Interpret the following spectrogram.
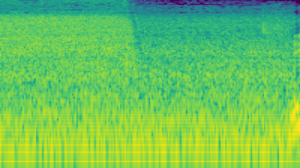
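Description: A loud, steady rushing noise with a constant low hum underneath. The highest part of the hiss drops away a little under two seconds in.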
